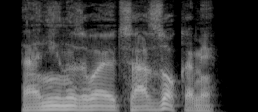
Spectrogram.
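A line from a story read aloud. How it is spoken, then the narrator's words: Snort. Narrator (Russian): фыркнула Дорна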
